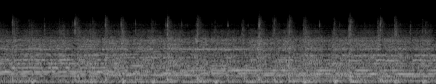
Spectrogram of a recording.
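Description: Live indie rock band playing: strummed electric guitar over a full drum kit, with a steady beat of drum and cymbal hits under sustained chords.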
